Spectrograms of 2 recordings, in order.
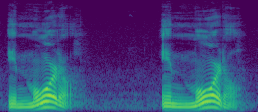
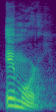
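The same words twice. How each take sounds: First: "Immortal" as im-MOR-tal, middle loud and lifted; stress on middle syllable. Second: "Immortal" wrongly stressed as IM-mor-tal, high start falling away; stress on first syllable. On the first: Teacher returns to the natural option, stress on MOR in "Immortal". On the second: Teacher tests a wrong option, stress on IM in "Immortal". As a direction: hit IM in "Immortal", drop the rest. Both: Shown as a demonstration. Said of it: "Which part would be stressed?".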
